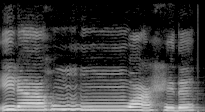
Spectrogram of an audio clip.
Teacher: തെൻവീനിന് ശേഷം ഇദാം ബൗന്നയുടെ അക്ഷരമായിട്ടുള്ള വാവ് വന്നു. തെൻവീനിലുള്ള നൂനിനെ വാവിലേക്ക് ലയിപ്പിച്ച് ഒന്നയോടുകൂടി ഓതാൻ ശ്രദ്ധിക്കുക കേട്ടോ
